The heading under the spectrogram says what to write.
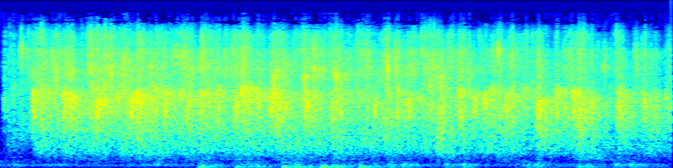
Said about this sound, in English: So why don't we start off with a round of applause?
